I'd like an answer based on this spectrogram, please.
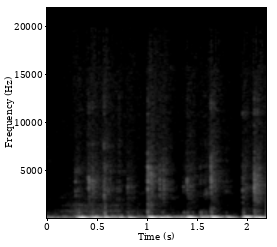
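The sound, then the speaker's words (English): Typing on a computer keyboard while logging in to a password manager: many quick, crisp key clicks in irregular bursts with short pauses between them, heard alone without talk. “Oh, I know you like the typing. It's your favorite thing.”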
